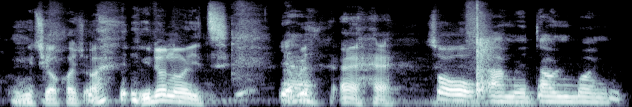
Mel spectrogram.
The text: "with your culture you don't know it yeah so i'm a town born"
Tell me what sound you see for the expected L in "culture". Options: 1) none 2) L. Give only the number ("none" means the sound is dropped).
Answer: 1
